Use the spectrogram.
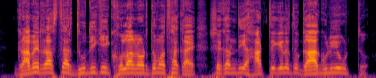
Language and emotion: Bengali, disgusted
